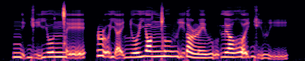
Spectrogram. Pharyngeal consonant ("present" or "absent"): absent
